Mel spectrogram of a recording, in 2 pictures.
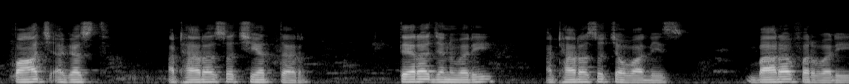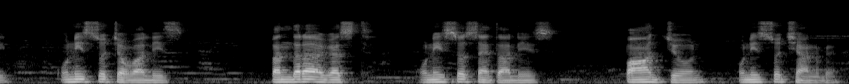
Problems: none marked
